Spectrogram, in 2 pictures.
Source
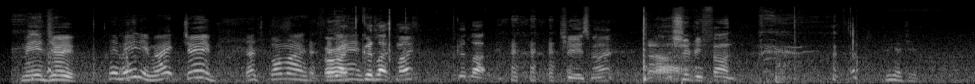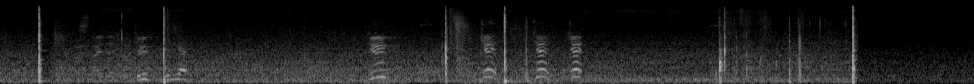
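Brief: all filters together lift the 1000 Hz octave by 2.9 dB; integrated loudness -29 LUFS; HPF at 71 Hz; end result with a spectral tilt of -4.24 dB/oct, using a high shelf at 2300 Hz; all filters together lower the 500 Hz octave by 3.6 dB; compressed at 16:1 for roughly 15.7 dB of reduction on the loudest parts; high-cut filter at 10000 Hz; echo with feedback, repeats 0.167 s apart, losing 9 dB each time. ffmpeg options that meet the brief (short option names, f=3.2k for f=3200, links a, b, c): -af "highpass=71,lowpass=10k,equalizer=f=500:t=o:g=-8.5,equalizer=f=1k:t=o:g=8.5,highshelf=f=2.3k:g=-3.5,acompressor=threshold=-29dB:ratio=16,aecho=1:1:167|334|501|668:0.355|0.124|0.0435|0.0152,volume=7dB"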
